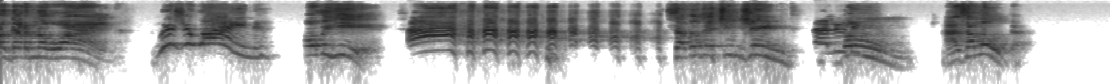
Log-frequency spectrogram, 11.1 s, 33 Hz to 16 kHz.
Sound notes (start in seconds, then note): 4.1 laughs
